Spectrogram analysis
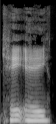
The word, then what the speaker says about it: Kaien: the Japanese is Kaien, Kaien. Says rhymes with sky hen.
